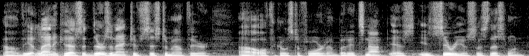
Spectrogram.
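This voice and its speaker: A male TV forecaster with a soft-edged, mellow voice at an average pitch. He talks through weather analysis unscripted, explaining things in a halting way and rephrasing as he goes.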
